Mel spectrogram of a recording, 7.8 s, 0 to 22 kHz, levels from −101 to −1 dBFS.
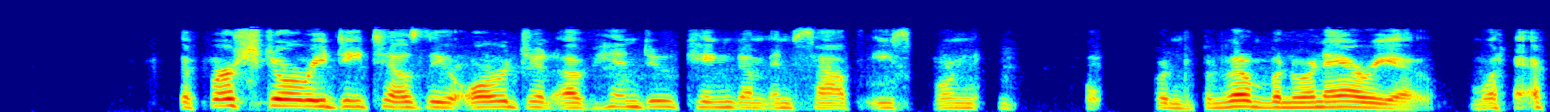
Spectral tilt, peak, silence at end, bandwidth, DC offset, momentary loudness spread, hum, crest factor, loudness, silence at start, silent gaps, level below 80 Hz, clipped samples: -5.5 dB/octave; -4 dBFS; 0 s; 7.8 kHz; under 0.1%; 16 LU; none; 18 dB; -21 LUFS; 0.9 s; 5.60-5.78 s; -66 dBFS; under 0.1%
